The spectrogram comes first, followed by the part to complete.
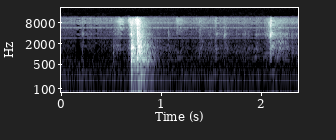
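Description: A hardcover picture book's page being turned: one short paper rustle just under a second in.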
